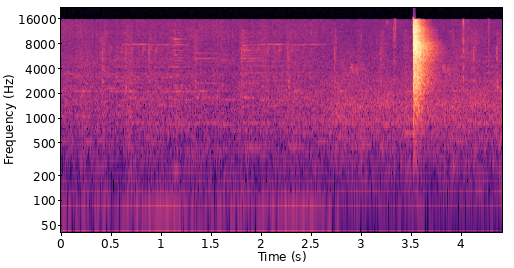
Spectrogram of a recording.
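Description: A single sharp whoosh about three and a half seconds in: a swish transition effect over a fast blurred camera move. Under it runs a steady low rumble.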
